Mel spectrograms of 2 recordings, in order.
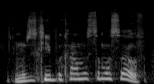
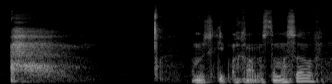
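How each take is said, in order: First: High-pitched, quick and soft; comic squeaky restraint. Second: Quiet, quick aside; subdued restraint. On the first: Pretend. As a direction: repeat it in a small, high comic voice. Comic repeat in a raised voice. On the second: Real, not acted. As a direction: say it softly to yourself, holding back. Holds back, repeats the same line.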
